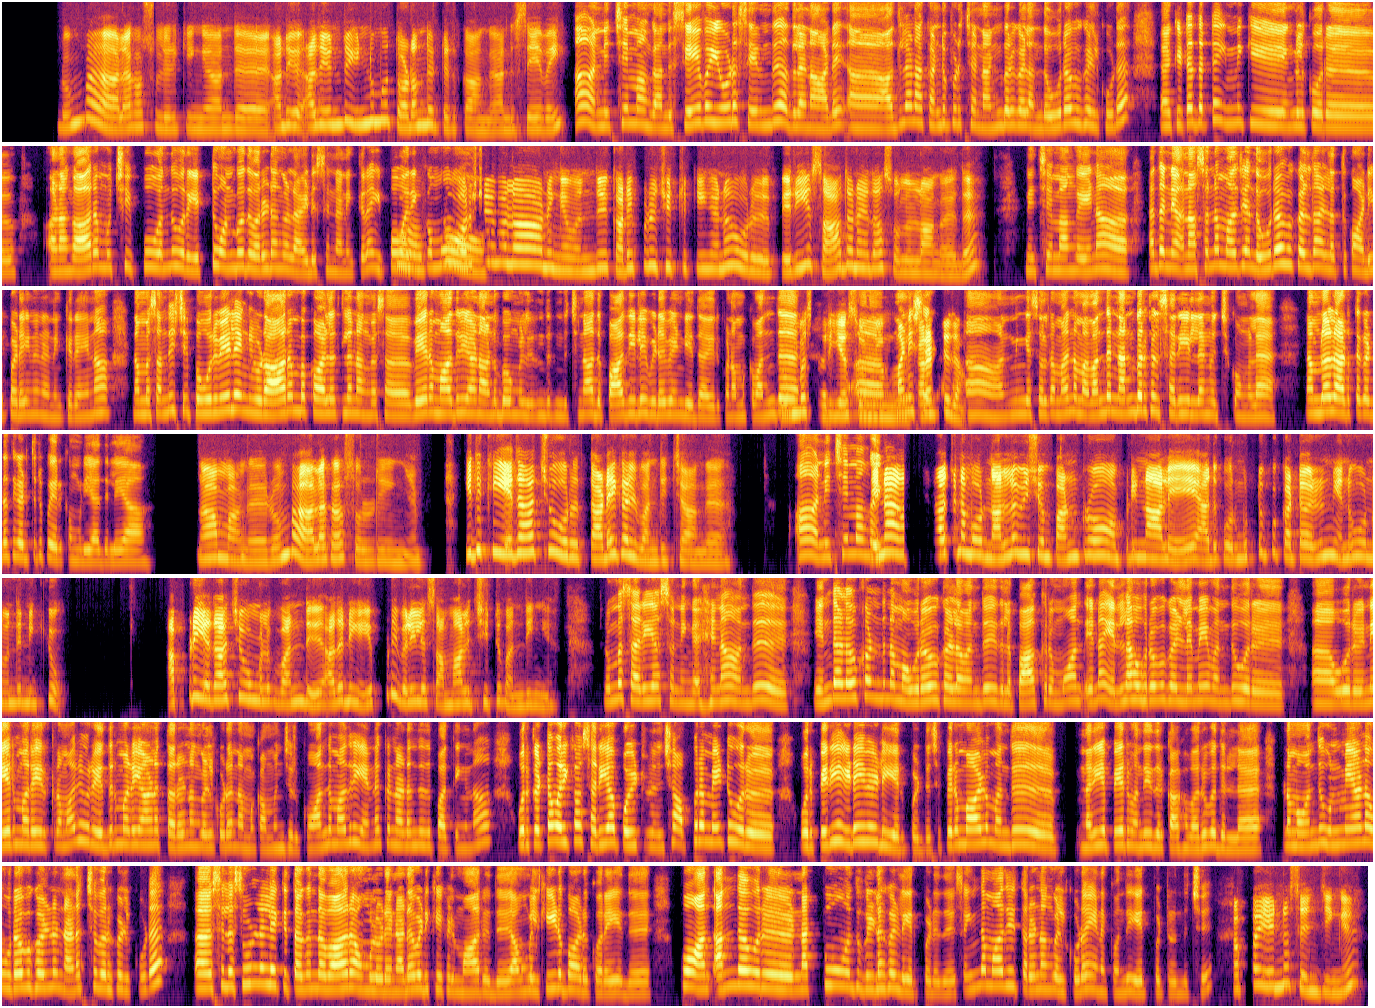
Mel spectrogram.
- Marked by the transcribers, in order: other background noise; other noise; background speech
- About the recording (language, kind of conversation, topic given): Tamil, podcast, புதிய இடத்தில் உண்மையான உறவுகளை எப்படிச் தொடங்கினீர்கள்?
